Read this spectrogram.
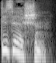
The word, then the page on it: desertion: British English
